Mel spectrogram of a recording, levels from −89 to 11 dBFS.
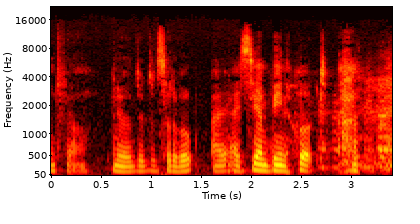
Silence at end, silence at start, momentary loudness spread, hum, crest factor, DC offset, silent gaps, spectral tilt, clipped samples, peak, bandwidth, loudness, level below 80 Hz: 0 s; 0 s; 13 LU; none; 20 dB; under 0.1%; none; -4 dB/octave; under 0.1%; -4 dBFS; 16 kHz; -23 LUFS; -62 dBFS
